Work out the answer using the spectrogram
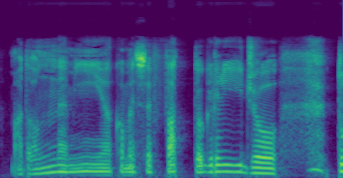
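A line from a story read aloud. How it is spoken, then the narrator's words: Soft. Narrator (Italian): disse piano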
